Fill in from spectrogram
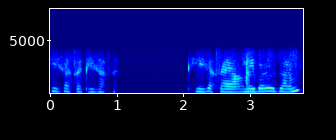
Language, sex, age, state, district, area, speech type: Assamese, female, 18-30, Assam, Jorhat, urban, conversation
